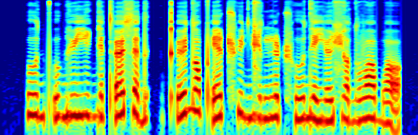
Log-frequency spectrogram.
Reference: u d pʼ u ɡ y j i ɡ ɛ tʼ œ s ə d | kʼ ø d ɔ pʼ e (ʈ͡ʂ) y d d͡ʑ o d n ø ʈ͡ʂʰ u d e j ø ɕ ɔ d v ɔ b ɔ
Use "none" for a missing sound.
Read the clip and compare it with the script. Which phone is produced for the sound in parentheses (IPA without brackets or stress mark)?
ʈ͡ʂʰ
